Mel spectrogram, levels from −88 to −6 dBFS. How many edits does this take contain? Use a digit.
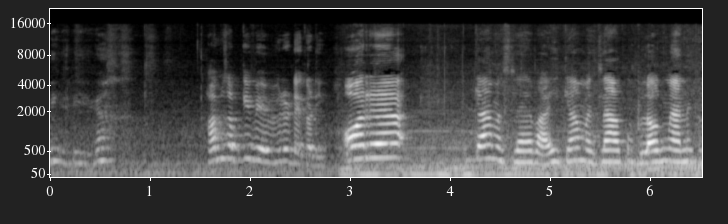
1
